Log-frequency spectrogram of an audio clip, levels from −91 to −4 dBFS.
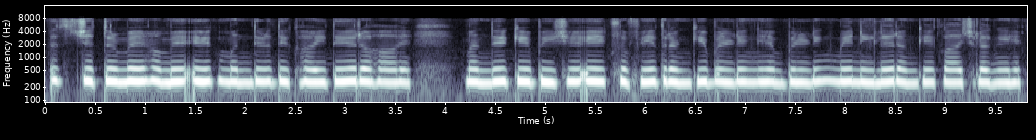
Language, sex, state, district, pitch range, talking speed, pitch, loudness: Hindi, female, Madhya Pradesh, Bhopal, 260-275 Hz, 155 wpm, 270 Hz, -12 LUFS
